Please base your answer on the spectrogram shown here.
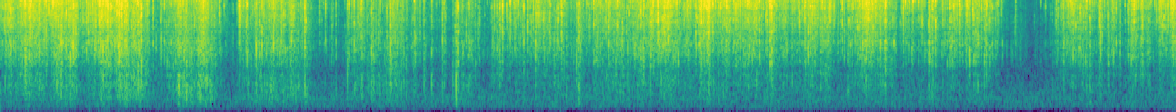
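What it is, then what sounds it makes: Metallic foil crinkle ball. A fist-sized purple metallic foil crinkle ball resting on an upholstered seat is touched with fingertips, then squeezed and crushed by hand. This produces dense, bright, continuous crinkling and crackling with almost no low end, briefly quieting near the end before the crinkling resumes.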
